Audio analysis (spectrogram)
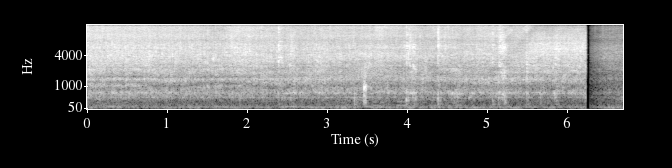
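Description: Spice paste frying in oil tempered with dried chilli, a steady close sizzle with occasional stirring scrapes, cutting off abruptly near the end.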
